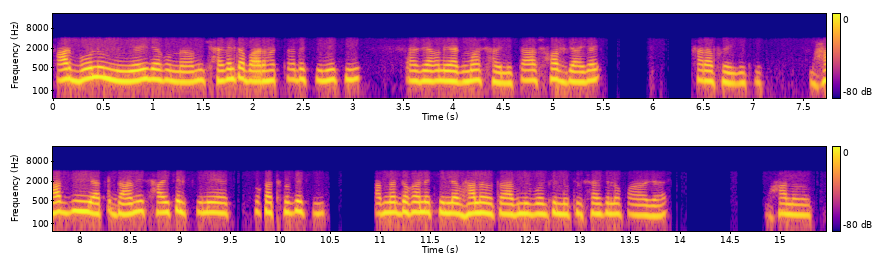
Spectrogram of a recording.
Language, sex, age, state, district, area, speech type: Bengali, female, 45-60, West Bengal, Dakshin Dinajpur, urban, conversation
